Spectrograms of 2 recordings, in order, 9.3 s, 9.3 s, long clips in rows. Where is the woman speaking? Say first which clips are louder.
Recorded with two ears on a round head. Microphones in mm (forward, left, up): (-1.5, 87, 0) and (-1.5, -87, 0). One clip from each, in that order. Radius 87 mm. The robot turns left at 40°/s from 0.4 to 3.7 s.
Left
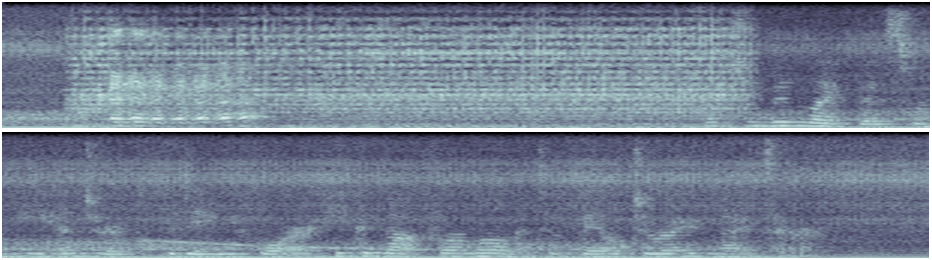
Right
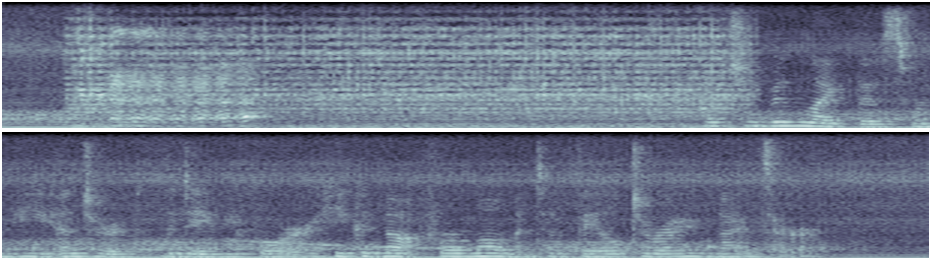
Left 1 dB; 75° right (ahead or behind), 1.8 m; by 8.7 s 70° right (ahead or behind), 1.8 m.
